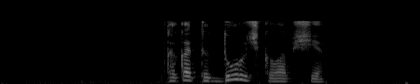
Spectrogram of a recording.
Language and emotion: Russian, angry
